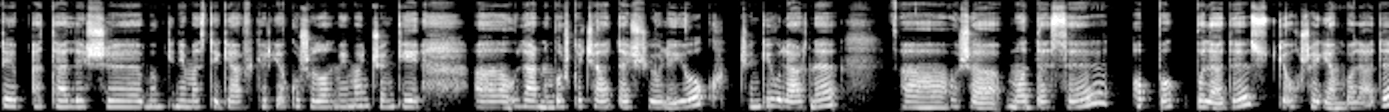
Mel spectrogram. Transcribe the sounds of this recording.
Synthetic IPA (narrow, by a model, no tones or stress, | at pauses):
d̪̥e̞pat̪ʰalɪʃɪmʊmkʲɪne̞masd̪e̞ɡʲanfɪ̥kʲɾɡʲaqʰoʃɪlɒlˠmajmant͡ʃʰʊŋkʲʰɪ | ʊlaɾnɪbɒʃqɑt͡ʃʰaːt̪ʰaʃjolɪjoqt͡ʃʰʊŋkʲɪʊlaɾnɪ | oʃamɒd̪ːasɪ | ɒpːɨq̚bolad̪ɪsʊ̥t̪ɡʲaoχʃaɡʲanbola̰d̪ɪ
